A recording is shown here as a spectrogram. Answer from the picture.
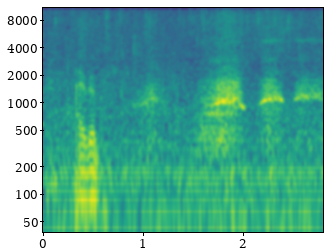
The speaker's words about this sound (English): Can you whistle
